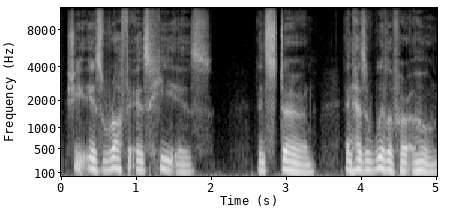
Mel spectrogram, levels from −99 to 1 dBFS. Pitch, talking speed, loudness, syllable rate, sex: 130 Hz, 180 wpm, -18 LUFS, 3.8 syllables/s, male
